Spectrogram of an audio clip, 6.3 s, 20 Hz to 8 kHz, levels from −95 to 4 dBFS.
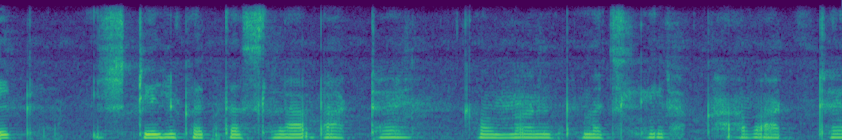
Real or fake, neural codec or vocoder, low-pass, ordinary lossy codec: fake; codec, 16 kHz, 8 kbps, FreqCodec, larger model; none; none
